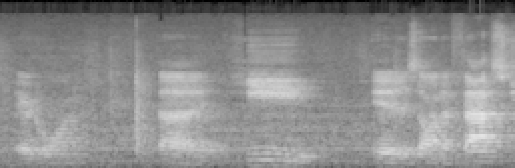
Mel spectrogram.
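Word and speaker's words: Erdoğan: It's spelled like Erdogan, but it's Erdogan.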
